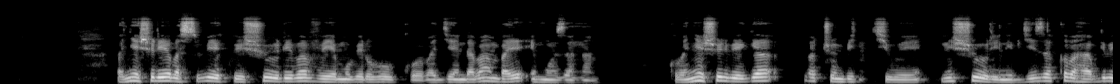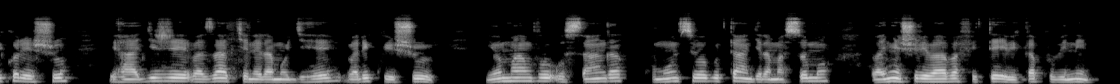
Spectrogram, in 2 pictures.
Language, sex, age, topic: Kinyarwanda, male, 36-49, education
